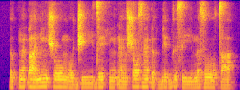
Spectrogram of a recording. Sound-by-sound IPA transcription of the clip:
ə˨ kʷ ɛ̃˧ ɓ a˧ ɲ ĩ˦˨ ʃ oː˧ ŋ o˨ d͡ʒ iː˧ d e˦ h ĩ˨ ɗ ɛ̃˨ l ʃ ɔ˦ z ɛ̃˦ ɗ ə˨ ɡ͡b e˧ b ɨ˦ s iː˨ n ə˧ z oː˦˨ t a˨

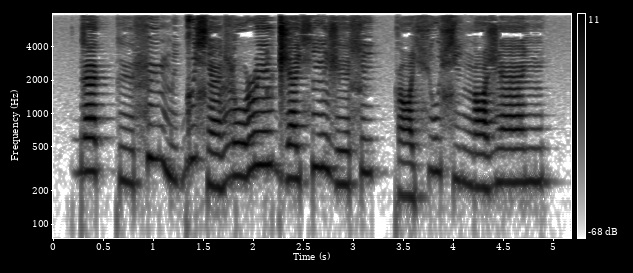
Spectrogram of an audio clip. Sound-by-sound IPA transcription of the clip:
ɡ æ˧ kː y˨ ɬ y˦ m i˨ ɡ ɯ˦ ɕ æ̃˨ ɮ o˧ ɹ ẽ˦ l d͡ʒ æ˧ ç ĩ˦ ʒ e˧ ɬ i˦ kː ɑ˨ ç u˦ ɕ i˧ ŋ ɑ˧ ʒ æ̃˦ ɲ

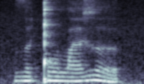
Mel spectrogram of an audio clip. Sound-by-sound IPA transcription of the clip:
ð ə ǃ o lˠ ɛ ɣ ə

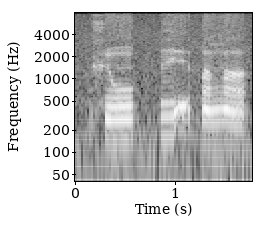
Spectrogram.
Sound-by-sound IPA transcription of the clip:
xʲ ũ | ɣ ḛ θ ɐ̃ ŋ ɐ̃

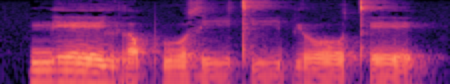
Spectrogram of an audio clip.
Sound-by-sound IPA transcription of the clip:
mʲ eː lʲ r ɒ pʼ u o̯ z iː tʼ iː pʲ oː tʼ e

